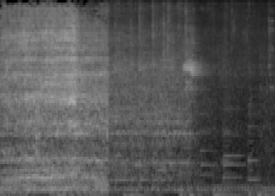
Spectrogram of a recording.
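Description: Small trail motorcycle engine running as the bike rides up, loud with a wavering pitch, then dropping away about a second and a half in. Background music plays underneath.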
